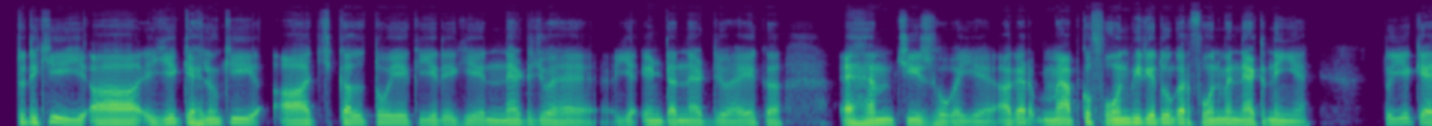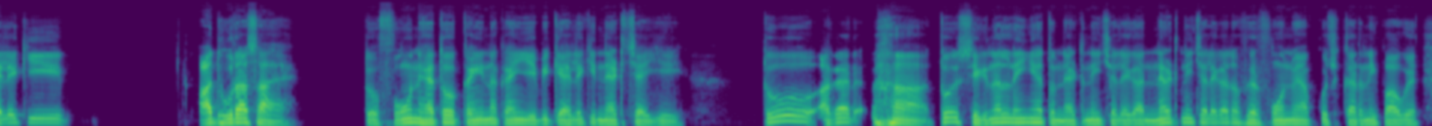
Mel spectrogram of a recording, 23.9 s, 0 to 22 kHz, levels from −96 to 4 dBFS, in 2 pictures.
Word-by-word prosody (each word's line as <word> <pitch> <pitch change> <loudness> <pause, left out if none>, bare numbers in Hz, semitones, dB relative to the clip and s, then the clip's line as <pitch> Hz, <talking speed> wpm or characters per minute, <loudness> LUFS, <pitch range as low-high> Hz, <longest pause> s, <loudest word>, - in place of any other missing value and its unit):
तो 135 - -1
देखिए 135 +3 0
ये 110 -3 +1
अ, 110 0 +4
ये 110 +4 0
कह 115 -4 +3
लूँ 120 +2 +1
कि 130 -2 0 0.2
आजकल 105 +3 0
तो 120 -1 -1
एक 120 -2 -2
ये 110 0 -2
देखिए 110 +1 -4
नेट 105 +1 0
जो 110 - 0
है 95 -3 -4 0.2
या 100 +2 -5
इंटरनेट 100 -1 0
जो 100 -1 -3
है 90 +2 -3
एक 110 0 -6
अहम 110 +1 +1
चीज़ 110 -5 0
हो 95 -1 -2
गयी 90 -1 -4
है। 85 -1 -5
अगर 120 +5 -1 0.2
मैं 115 - +5
आपको 115 +5 +2
फ़ोन 120 -1 +3
भी 130 +1 +4
दे 125 -1 +4
दूँ 125 0 +2
अगर 125 0 +2
फ़ोन 115 0 +2
में 120 - +2
नेट 110 0 +3
नहीं 105 -3 +1
है 85 -2 -6 0.6
तो 125 - -5
ये 135 +3 -3
कह 125 -2 +2
ले 130 +2 -2
कि 130 +1 -6 1.4
अधूरा 120 +3 +6
सा 100 -4 +3
है, 85 -2 -6 0.6
तो 105 - -1
फ़ोन 120 +5 +1
है 115 0 +5
तो 125 -1 +3
कहीं 110 +1 +1
न 115 +1 +2
कहीं 110 0 +1
ये 105 - +1
भी 115 +3 -2
कह 100 -1 0
ले 110 +2 -1
कि 120 +2 -5
नेट 105 0 +1
चाहिए 90 -2 -3
ही। 85 -2 -8 0.7
तो 170 +4 0
अगर 140 +5 0 0.2
हाँ 105 -3 +2
तो 150 +2 0
सिग्नल 125 +3 0
नहीं 130 +1 +1
है 135 - +2
तो 115 - -3
नेट 95 -1 -1
नहीं 105 +1 +1
चलेगा, 105 0 -2
नेट 110 +5 0
नहीं 135 -1 -2
चलेगा 125 0 -2
तो 120 - -3
फिर 110 -1 0
फ़ोन 105 +1 0
में 105 - +2
आप 100 -3 -2
कुछ 100 -1 -4
कर 100 0 -2
नहीं 105 +1 -1
पाओगे, 95 -1 -1
110 Hz, 215 wpm, -23 LUFS, 100-120 Hz, 1.4 s, अधूरा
